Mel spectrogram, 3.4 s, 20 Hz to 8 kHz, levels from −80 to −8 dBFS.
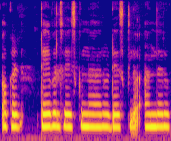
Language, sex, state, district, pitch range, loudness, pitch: Telugu, female, Andhra Pradesh, Sri Satya Sai, 230-235 Hz, -13 LUFS, 235 Hz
